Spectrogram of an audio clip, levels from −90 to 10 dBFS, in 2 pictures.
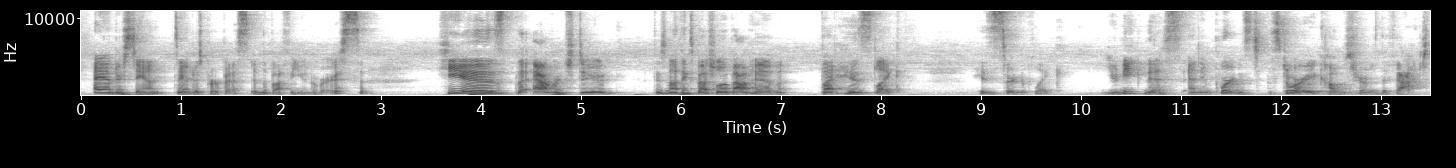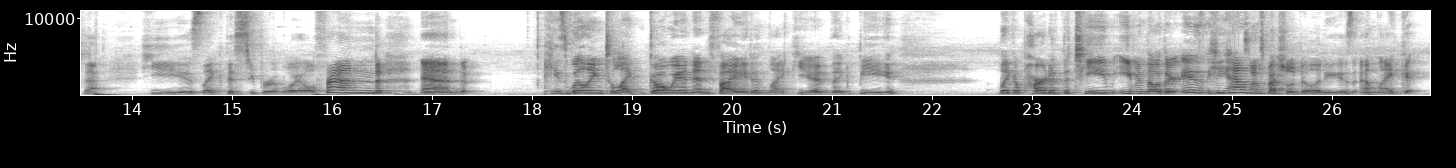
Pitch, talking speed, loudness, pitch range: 185 Hz, 160 wpm, -21 LUFS, 170-210 Hz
